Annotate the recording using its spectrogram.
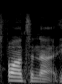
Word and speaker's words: Fontenot: Terry Fontenot? Am I saying it right? – Yeah, Terrence Fontenot.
